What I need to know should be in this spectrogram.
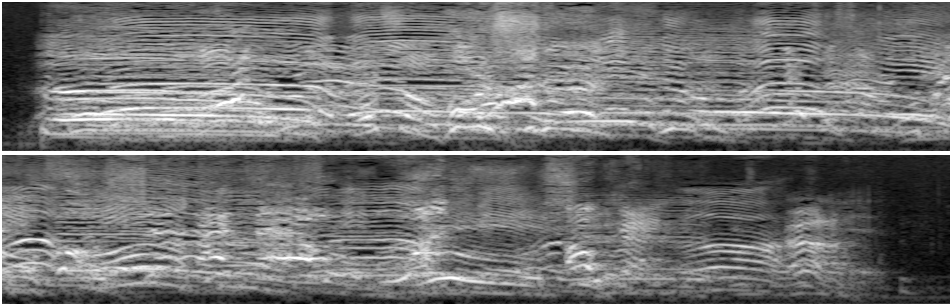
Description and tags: Small crowd booing with some curses added.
